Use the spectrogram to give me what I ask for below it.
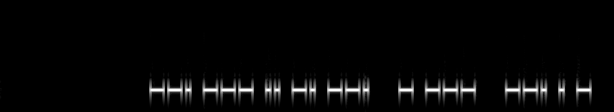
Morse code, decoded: GOING TO GET

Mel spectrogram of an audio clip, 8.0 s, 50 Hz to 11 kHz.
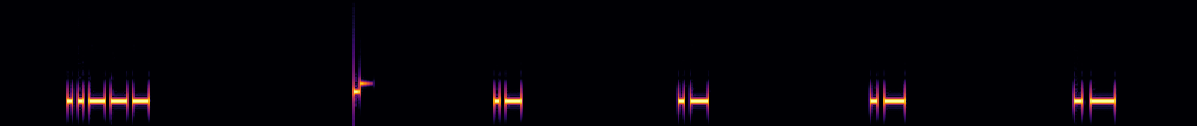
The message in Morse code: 2 AAAA

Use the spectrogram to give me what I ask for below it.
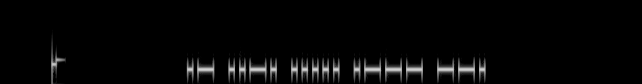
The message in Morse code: AF5JG

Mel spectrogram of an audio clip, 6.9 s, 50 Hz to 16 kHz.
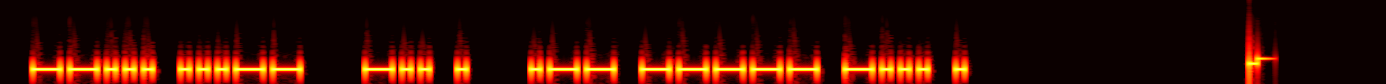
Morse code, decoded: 73 DE W0BE

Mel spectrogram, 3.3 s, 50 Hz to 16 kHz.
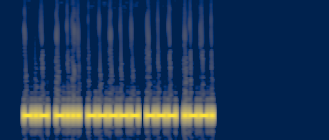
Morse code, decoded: KB0OP

